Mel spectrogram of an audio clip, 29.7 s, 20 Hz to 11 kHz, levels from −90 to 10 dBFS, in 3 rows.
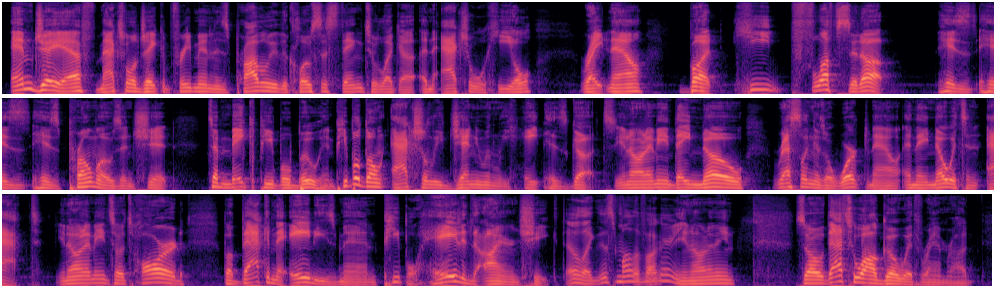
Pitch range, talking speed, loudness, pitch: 100-135 Hz, 190 wpm, -22 LUFS, 115 Hz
